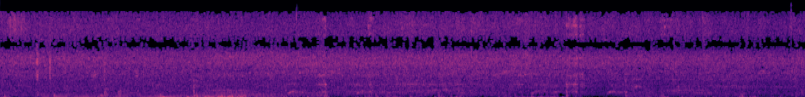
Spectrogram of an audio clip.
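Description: Wooden hive top bars being handled and shifted, with low rumbling and a few light knocks. A steady low hum runs through the first few seconds.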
